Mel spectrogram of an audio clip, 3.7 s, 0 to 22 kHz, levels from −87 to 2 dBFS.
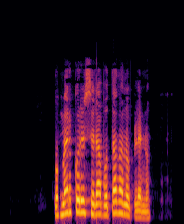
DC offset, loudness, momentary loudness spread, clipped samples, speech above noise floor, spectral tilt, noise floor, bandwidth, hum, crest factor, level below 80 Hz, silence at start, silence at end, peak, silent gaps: under 0.1%; -13 LUFS; 7 LU; under 0.1%; 49 dB; -7 dB/octave; -62 dBFS; 7.6 kHz; none; 16 dB; -60 dBFS; 1.1 s; 0.7 s; 0 dBFS; none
